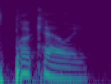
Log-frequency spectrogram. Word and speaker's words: Pichelli: Yeah, I've been saying it wrong. It's Pichelli.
